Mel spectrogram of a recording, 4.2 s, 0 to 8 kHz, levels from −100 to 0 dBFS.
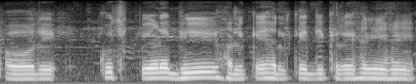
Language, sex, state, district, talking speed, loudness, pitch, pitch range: Hindi, male, Uttar Pradesh, Lucknow, 130 wpm, -14 LUFS, 130 Hz, 125-140 Hz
